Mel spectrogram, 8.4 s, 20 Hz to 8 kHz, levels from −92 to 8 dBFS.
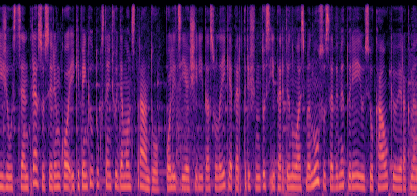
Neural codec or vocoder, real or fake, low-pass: none; real; 7.2 kHz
